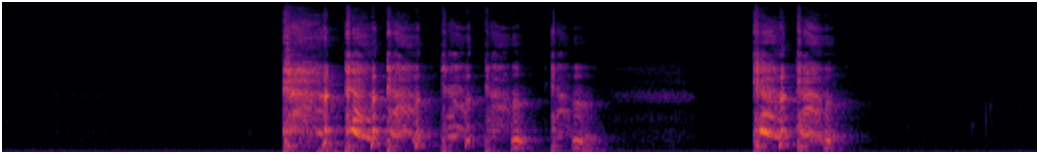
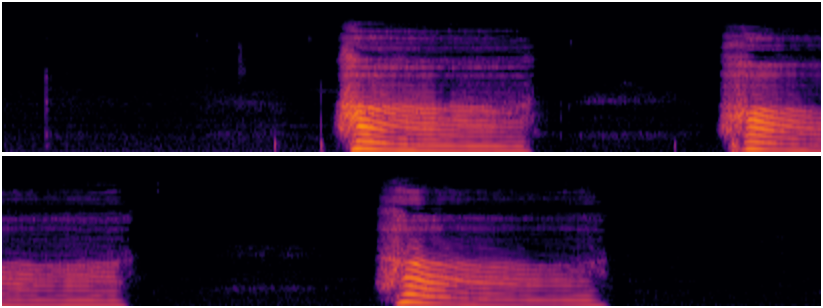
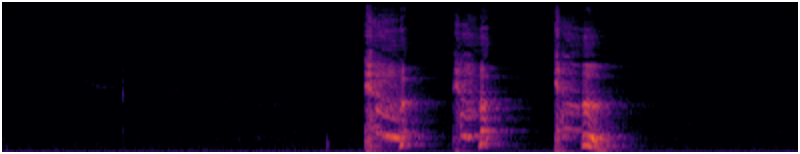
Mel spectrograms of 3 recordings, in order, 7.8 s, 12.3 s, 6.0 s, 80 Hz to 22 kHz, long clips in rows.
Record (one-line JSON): {"cough_length": "7.8 s", "cough_amplitude": 7930, "cough_signal_mean_std_ratio": 0.4, "exhalation_length": "12.3 s", "exhalation_amplitude": 26003, "exhalation_signal_mean_std_ratio": 0.34, "three_cough_length": "6.0 s", "three_cough_amplitude": 5429, "three_cough_signal_mean_std_ratio": 0.33, "survey_phase": "alpha (2021-03-01 to 2021-08-12)", "age": "45-64", "gender": "Female", "wearing_mask": "No", "symptom_cough_any": true, "symptom_fatigue": true, "symptom_fever_high_temperature": true, "symptom_headache": true, "symptom_change_to_sense_of_smell_or_taste": true, "symptom_onset": "4 days", "smoker_status": "Never smoked", "respiratory_condition_asthma": false, "respiratory_condition_other": false, "recruitment_source": "Test and Trace", "submission_delay": "2 days", "covid_test_result": "Positive", "covid_test_method": "RT-qPCR"}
